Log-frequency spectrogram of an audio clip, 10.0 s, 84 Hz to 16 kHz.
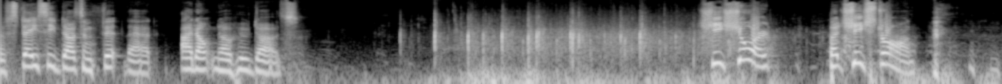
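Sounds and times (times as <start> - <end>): audience clapping: 4.0 - 8.1.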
